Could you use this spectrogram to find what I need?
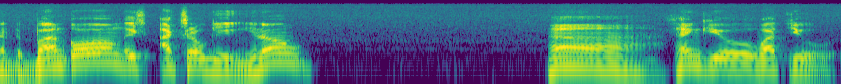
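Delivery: high, slow broken English; mock English drill. Comedian doing a silly English lesson, high slow broken English. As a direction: drill it like a clumsy schoolbook dialogue.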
